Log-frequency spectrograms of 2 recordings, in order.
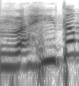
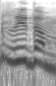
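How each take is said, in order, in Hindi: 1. r के बाद h की आवाज़ आती है। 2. r के बाद h की आवाज़ नहीं आती। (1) "यहाँ पे रहीदम नहीं पढ़ते हो" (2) "रिदम पढ़ते हो"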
